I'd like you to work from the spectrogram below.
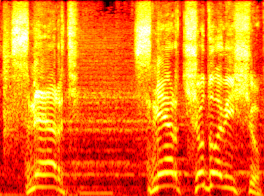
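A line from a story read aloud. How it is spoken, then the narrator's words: Shouted. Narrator (Russian): крикнул Беарвальд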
